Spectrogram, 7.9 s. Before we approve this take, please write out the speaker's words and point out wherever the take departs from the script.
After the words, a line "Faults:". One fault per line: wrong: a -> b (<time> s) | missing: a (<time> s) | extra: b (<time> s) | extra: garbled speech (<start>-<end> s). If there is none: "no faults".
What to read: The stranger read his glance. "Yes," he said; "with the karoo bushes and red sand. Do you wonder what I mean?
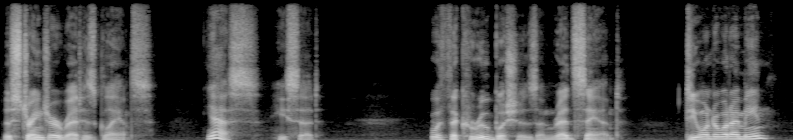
The stranger read his glance. "Yes," he said; "with the karoo bushes and red sand. Do you wonder what I mean?
Faults:
no faults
